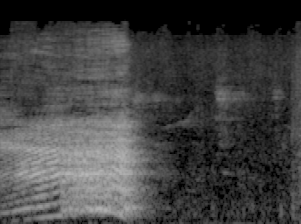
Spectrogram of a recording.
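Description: Cow mooing once, for about a second in the first half.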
